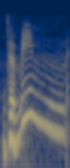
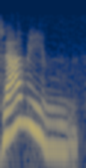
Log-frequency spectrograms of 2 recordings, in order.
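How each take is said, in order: First: The stress is on the second syllable. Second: The stress is on the first syllable. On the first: The speaker calls it wrong. "Jamin is wrong. That will happen if you put the stress on letter I" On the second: The speaker calls it right. "the stress is on the first syllable"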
